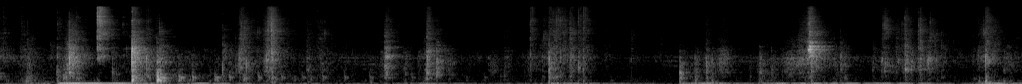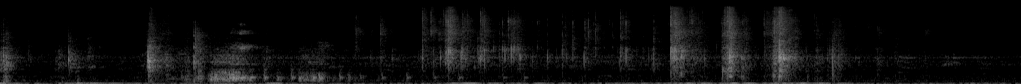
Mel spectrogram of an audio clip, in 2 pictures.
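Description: A cardboard trading-card hobby box being opened and its foil card packs handled and torn open. There is irregular crinkling, rustling and tearing, with some sharp crackles.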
